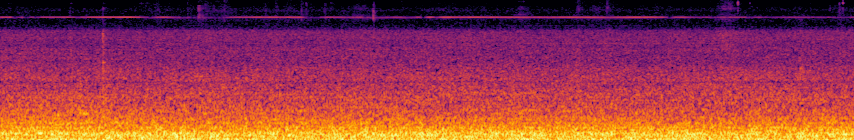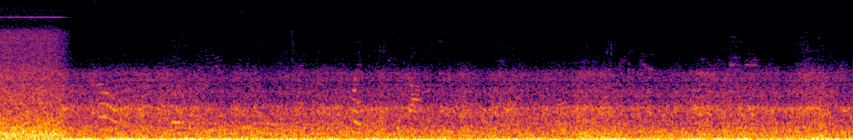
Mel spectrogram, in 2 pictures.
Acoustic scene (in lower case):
subway train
